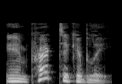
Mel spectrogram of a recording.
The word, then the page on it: impracticably: British English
